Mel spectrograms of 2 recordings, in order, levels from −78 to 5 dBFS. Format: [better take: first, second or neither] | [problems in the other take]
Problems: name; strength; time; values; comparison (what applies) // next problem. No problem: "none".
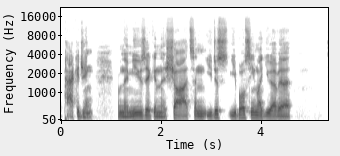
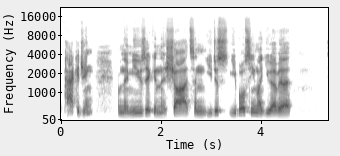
first | thin; somewhat; fading below 350 Hz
